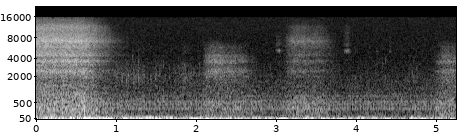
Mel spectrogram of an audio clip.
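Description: A person breathing: several short, airy puffs of breath about a second apart.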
